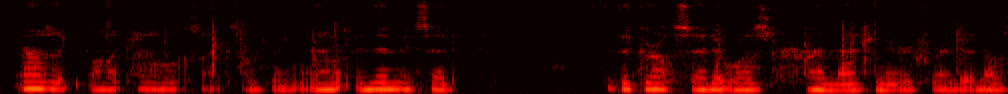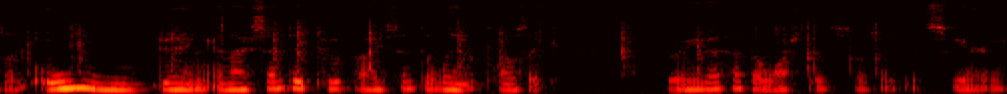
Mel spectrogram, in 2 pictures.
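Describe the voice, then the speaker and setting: A woman is soft-spoken. She talks at a fairly quick pace. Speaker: podcast host. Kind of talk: casual chat.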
